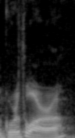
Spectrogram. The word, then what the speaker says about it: Gurdwara: - All right, you have to promise me to help me pronounce what you just said. - Gurdwara.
